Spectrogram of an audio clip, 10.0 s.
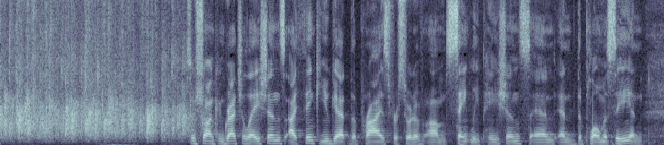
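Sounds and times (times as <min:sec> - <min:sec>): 
audience applause: 0:00.0 - 0:03.2
speech: 0:02.8 - 0:09.9.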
